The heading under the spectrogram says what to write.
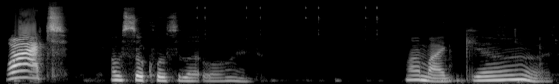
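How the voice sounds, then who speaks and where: A woman streamer talking casually and swearing a little as she plays and reads out a visual novel, with a husky voice. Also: lowish voice, sing-song, drawn-out words, fairly bright tone. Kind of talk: casual let's-play with dramatic read-aloud translation. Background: game music faintly behind.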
